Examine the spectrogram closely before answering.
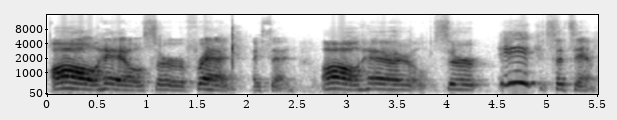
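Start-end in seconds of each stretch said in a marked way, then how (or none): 0.0-1.9 loud, grand proclamation; proclaim. A narrator's reading. Narrator hails Fred as a knight, loud and grand. Hailing the hero. 2.7-5.0 loud, grand proclamation; proclaim. A narrator's reading. Sam hails with a startled twist, loud.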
